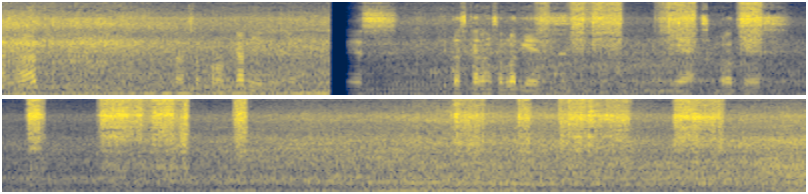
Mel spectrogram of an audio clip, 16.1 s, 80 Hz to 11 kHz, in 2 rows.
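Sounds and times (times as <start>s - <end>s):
aerosol spray hissing: 5.4s - 7.6s, 8.3s - 10.6s, 12.5s - 15.3s.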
